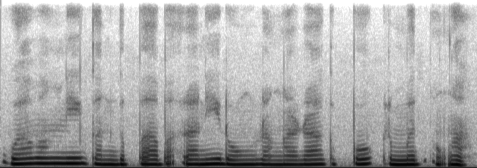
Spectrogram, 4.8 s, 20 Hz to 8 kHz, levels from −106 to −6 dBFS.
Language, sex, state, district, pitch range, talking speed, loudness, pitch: Garo, female, Meghalaya, South Garo Hills, 210-235 Hz, 90 wpm, -13 LUFS, 220 Hz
